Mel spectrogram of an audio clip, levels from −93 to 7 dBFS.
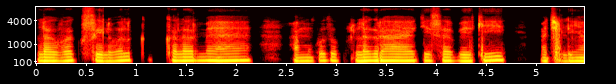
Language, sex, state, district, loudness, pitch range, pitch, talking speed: Hindi, male, Uttar Pradesh, Gorakhpur, -21 LUFS, 130-145 Hz, 140 Hz, 175 wpm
